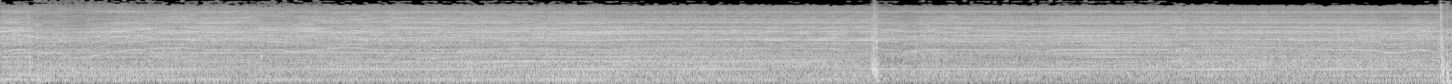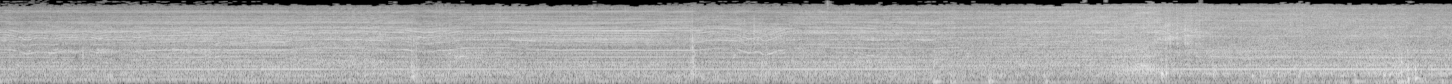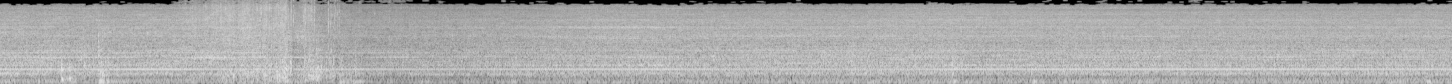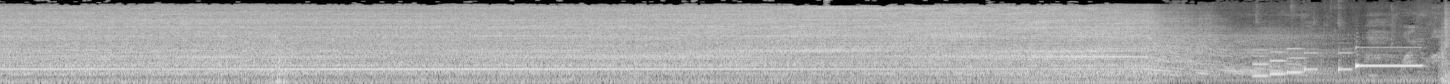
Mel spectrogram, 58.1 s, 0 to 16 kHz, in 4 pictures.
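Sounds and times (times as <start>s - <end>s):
robot vacuum motor and brushes: 0.0s - 56.9s.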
